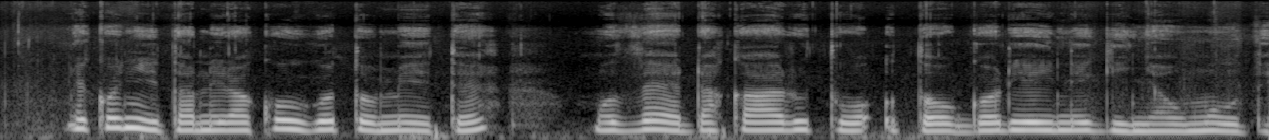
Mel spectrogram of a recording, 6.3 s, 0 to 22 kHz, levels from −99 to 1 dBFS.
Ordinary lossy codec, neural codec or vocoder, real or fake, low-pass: none; none; real; none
